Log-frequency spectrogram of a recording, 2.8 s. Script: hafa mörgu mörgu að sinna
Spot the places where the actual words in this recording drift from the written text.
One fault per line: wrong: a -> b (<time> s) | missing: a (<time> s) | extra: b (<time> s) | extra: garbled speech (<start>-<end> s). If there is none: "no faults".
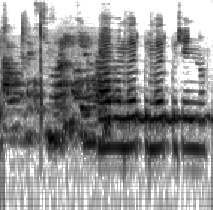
no faults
